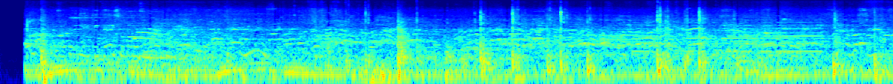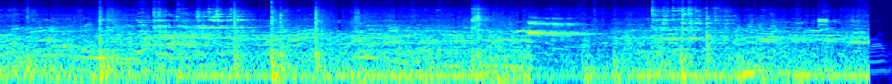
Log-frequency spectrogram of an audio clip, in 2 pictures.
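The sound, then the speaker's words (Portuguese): A group attacks a car at a street corner of Alameda Notman with Rua Conselheiro Nébias and Rua Guaianazes, breaking windows and robbing the driver, amid constant loud bangs, thuds and clinks of glass over agitated voices; near the end a car skids away. “a gente separou um vídeo do exato momento em que um carro é atacado.”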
